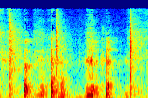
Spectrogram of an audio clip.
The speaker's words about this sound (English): I'm slapping my knee for anyone who doesn't know what that sound is.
